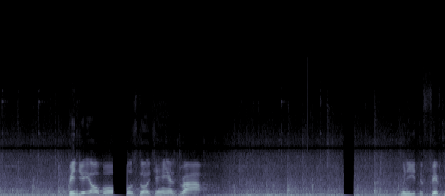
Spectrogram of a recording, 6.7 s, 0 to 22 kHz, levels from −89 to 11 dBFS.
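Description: The audio drops to silence twice, at 1.69 s for about 0.21 s and at 5.15 s for about 0.16 s, then resumes. Each gap is likely a Bluetooth stall, where held-up packets let the receiver's buffer run dry until retransmissions arrived.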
